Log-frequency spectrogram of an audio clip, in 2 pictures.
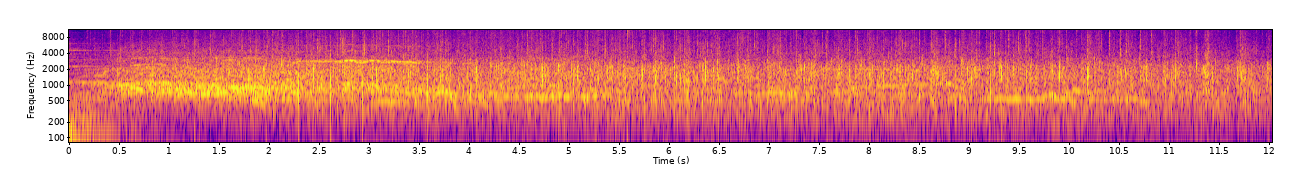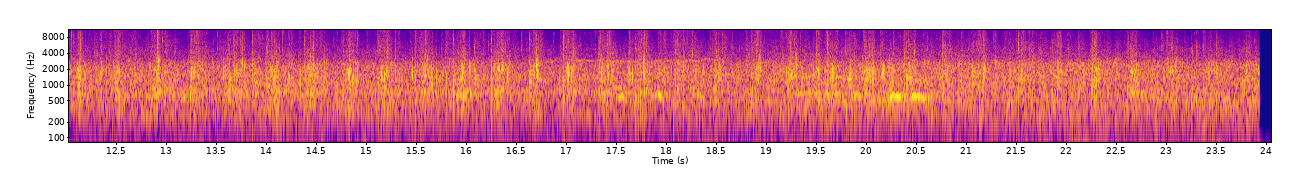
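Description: A large audience applauding after the song ends, with a few voices calling out over the clapping; the individual claps grow more distinct in the second half.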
